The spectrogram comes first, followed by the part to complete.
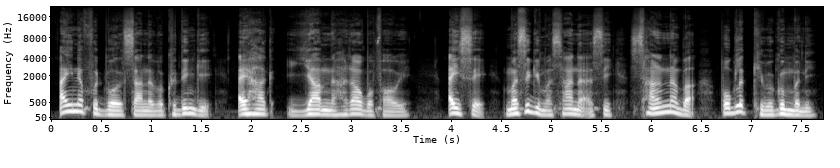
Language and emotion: Manipuri, happy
